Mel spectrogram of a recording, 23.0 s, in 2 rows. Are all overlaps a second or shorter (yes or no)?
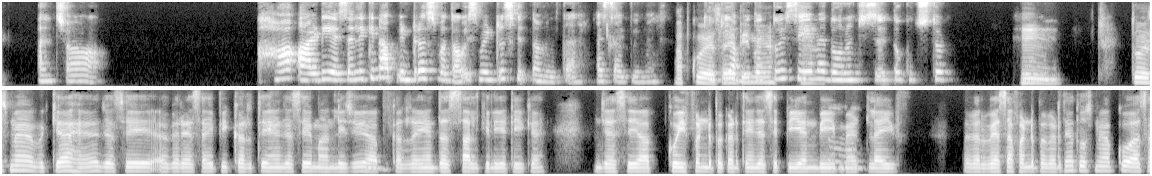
no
